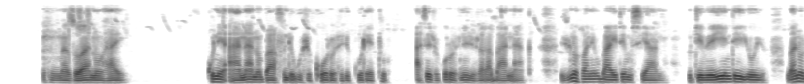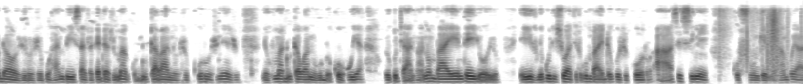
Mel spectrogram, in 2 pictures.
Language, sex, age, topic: Ndau, male, 25-35, education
